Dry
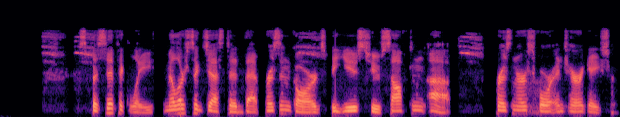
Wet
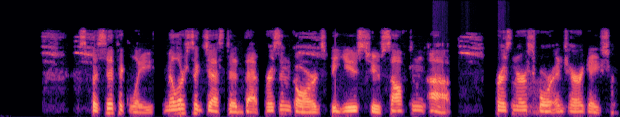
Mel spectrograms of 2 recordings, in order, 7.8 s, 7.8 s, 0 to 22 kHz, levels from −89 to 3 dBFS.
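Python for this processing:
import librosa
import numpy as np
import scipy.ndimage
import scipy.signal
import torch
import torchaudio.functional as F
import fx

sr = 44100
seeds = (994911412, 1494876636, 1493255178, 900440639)

y = fx.spec_quant(x, sr, step_db=15)
y = fx.quant_companded(y, sr, bits=8, at=(5.4, 6.38), fade=0.02)
y = y * librosa.db_to_amplitude(4.5)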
